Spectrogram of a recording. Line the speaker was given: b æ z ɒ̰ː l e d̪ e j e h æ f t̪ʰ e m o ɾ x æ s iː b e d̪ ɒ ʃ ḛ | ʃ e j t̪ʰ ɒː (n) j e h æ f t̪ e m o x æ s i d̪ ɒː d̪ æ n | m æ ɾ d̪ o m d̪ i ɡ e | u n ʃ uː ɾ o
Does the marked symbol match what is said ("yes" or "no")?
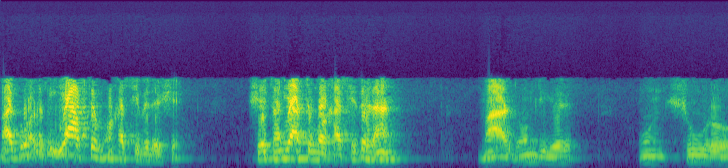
yes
